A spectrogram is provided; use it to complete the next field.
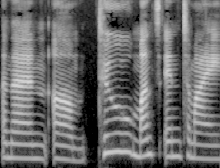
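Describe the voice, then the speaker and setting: The recording is very clean, with a silent background and a dry, close sound with no echo. A woman with a normal speaking voice talks at a medium pitch with ordinary pitch variation. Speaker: cancer survivor and social media creator. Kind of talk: interview.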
